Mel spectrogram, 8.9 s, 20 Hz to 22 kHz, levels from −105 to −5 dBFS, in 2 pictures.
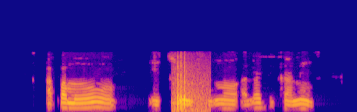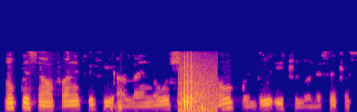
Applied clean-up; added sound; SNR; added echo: classical method spectral subtraction.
